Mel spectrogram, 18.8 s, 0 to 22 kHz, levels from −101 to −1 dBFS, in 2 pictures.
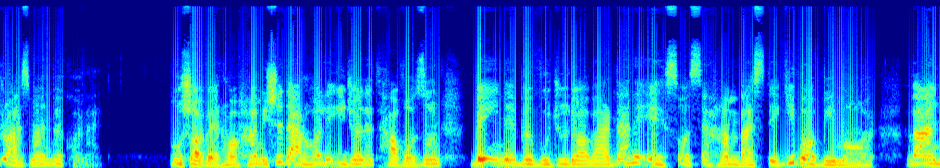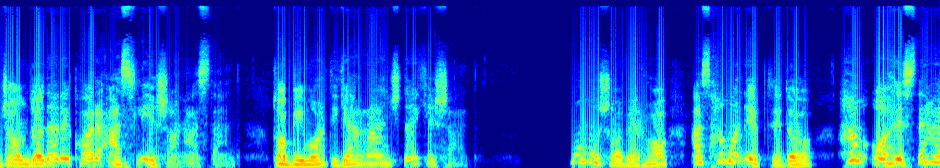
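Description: Throughout, the speech shows interleaved audio read as planar. Each 21.77 ms block's mixed samples play as halves, sounding an octave low and dull, buzzing at 45.9 Hz.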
